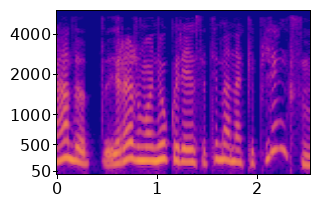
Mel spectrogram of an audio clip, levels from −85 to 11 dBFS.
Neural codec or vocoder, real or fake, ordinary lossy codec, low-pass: none; real; Opus, 64 kbps; 5.4 kHz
